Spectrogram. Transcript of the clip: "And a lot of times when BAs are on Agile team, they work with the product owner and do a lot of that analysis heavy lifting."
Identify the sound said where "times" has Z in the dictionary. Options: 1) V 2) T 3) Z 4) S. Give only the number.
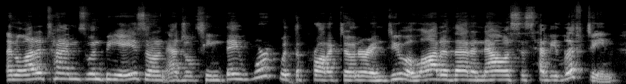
3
